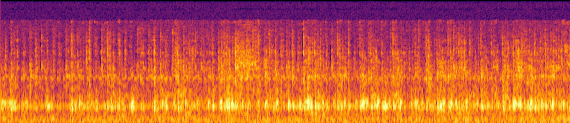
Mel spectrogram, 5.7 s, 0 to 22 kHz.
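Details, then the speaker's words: 3D-printed pulse motor with Ferris-wheel rotor, Hall sensor and adjustable pot: quick, even clicking from the coils beside the rotor, pulses steadily speeding up; running normally. "I'm really surprised that the coils will work like that just sitting next to it it even works like this which is that doesn't surprise me you can hear it speeding up big"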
